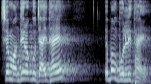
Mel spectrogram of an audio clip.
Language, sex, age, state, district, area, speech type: Odia, male, 30-45, Odisha, Nayagarh, rural, spontaneous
